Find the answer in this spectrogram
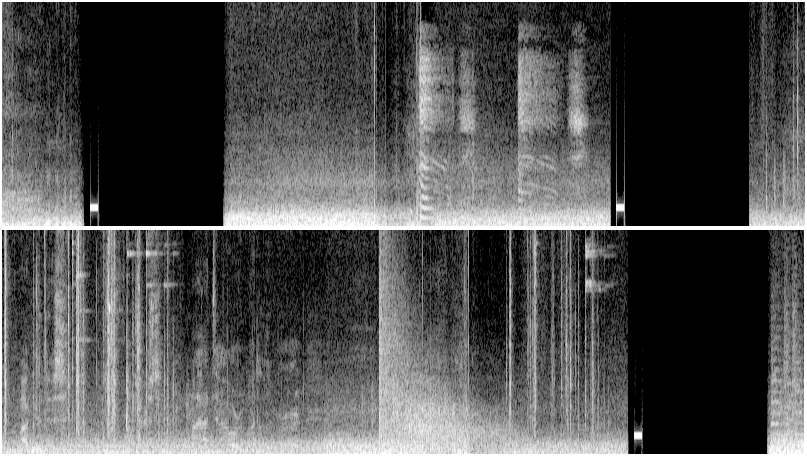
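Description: Edited soundtrack: a short single-pitch beep three times, each beside a stretch of dead silence, with two blocks of film-clip audio between them: a man's voice over a dense, loud bed with many sharp cracks.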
